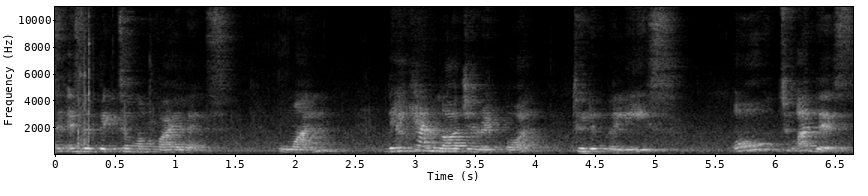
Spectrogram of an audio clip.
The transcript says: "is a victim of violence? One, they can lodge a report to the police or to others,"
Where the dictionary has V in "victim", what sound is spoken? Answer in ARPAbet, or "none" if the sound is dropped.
V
